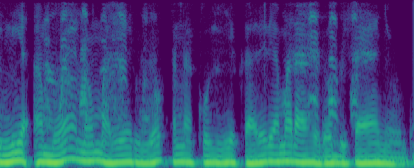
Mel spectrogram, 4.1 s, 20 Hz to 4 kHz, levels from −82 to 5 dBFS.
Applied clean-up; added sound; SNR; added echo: neural mask model Resemble Enhance denoiser.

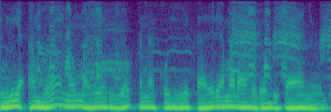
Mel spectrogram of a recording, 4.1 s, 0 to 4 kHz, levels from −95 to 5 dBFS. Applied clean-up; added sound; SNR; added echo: none; Fowl; 20 dB; none.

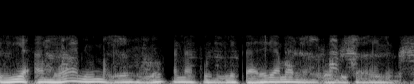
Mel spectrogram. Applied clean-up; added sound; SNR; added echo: neural diffusion model UNIVERSE++.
